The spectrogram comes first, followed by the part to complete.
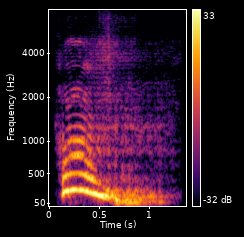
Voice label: happy; Rubick

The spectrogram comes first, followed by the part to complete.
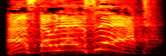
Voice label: move, ru; dota2

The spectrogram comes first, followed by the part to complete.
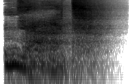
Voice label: dragon death, ru; dota2

